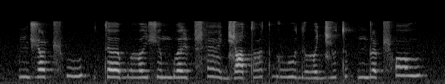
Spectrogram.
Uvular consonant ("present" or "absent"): absent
